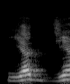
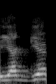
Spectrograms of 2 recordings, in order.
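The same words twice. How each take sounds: First: यज्ञ as "yaj-nya"; j into palatal n in यज्ञ; Sanskrit pronunciation. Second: यज्ञ as "yag-gya"; hard g plus y in यज्ञ; rejected pronunciation. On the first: Teacher slips into the right form, "jny" pronunciation. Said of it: "ए, यज्ञ नहीं बोलना है". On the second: Teacher corrects herself on what to avoid, "gy" pronunciation. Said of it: "नहीं बोलना है". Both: Shown as a demonstration.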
